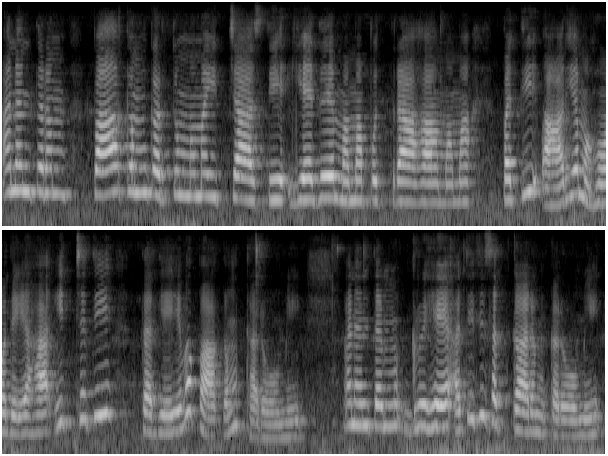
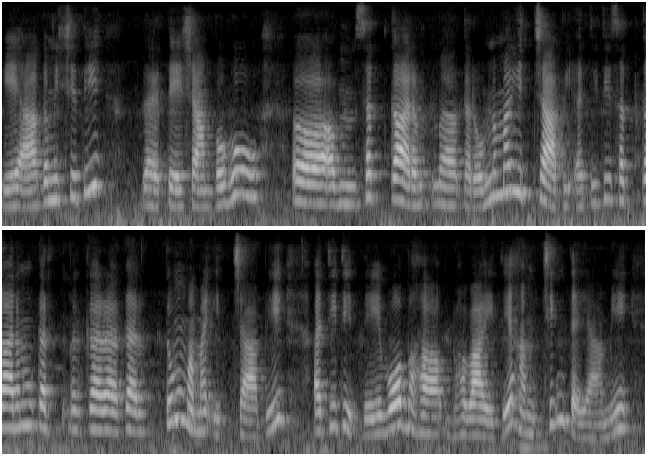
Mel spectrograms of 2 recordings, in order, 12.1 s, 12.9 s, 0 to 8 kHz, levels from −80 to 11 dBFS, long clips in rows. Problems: none marked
